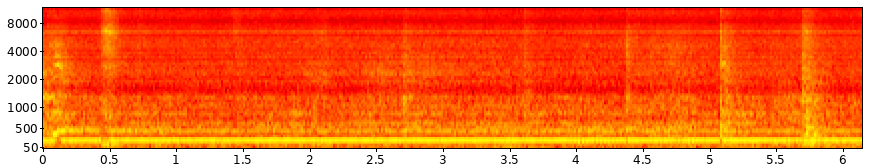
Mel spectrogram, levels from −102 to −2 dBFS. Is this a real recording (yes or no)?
no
